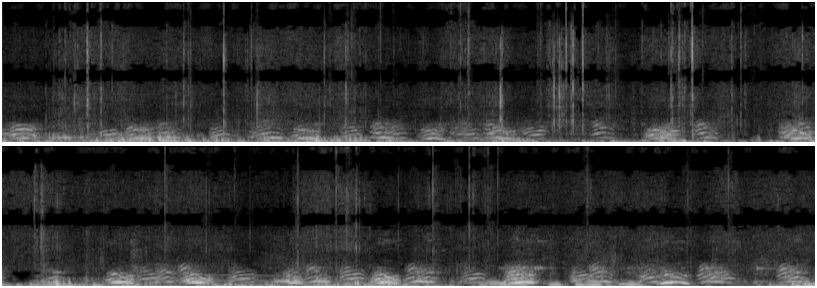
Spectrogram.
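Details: Hunting dogs in Pratomagno, Arezzo, Italy, holding a pack of wild boar at bay during a braccata drive hunt. The dogs bark dense and overlapping, in rapid bursts, while men shout instructions nearby.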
